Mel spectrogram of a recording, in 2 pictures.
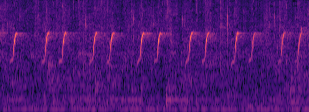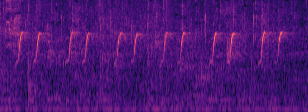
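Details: Prinia, called prenjak lumut, singing to prompt other cage birds: a steady, fast run of paired upward-flicked chirps, roughly two notes each second, continuing without a break.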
